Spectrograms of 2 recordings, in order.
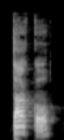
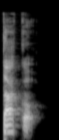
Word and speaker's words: taco: In Spanish doesn't have aspiration, but it also has a dental place of articulation. So it's not pronounced taco. It's pronounced taco with the tongue tip at the teeth.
